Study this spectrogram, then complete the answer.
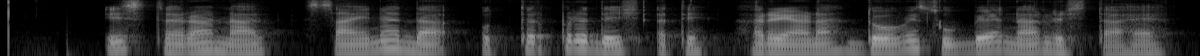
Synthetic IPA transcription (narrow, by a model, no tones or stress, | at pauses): ɪst̪əɾãːnaːlsaːɪnãːd̪aːʊt̪ːəɾpɾəd̪eːʃət̪eːhəɾjaːɽ̃aːd̪oːʋẽːsuːbjãːnaːlɾɪʃt̪aːɦɛː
